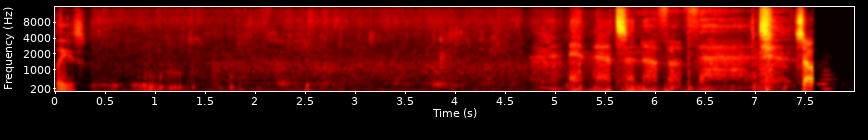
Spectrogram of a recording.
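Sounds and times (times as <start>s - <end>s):
speech: 0.0s - 0.6s, 5.5s - 7.6s
rain outside an open barn door: 0.0s - 6.2s.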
